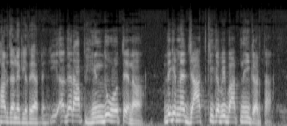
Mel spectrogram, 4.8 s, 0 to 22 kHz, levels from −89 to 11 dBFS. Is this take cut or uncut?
cut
